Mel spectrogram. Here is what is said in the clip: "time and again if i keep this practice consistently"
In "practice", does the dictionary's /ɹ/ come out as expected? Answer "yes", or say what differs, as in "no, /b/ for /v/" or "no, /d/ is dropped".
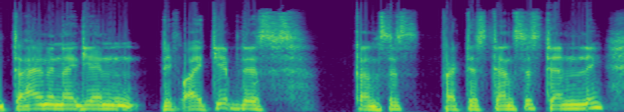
yes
